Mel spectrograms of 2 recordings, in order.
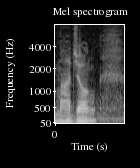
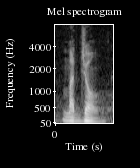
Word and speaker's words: mahjong: love okay we don't we don't pronounce it Mahjong we call it Majong um in the Filipinos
